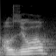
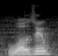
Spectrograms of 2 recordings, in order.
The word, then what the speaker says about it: Uozu: Only 2,400 troops, so I'm thinking Ozuo. Uozu? I said it wrong. Uozu.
